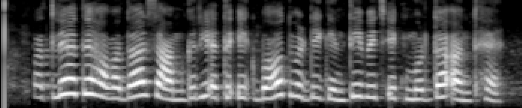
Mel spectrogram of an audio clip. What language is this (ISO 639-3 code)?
pan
